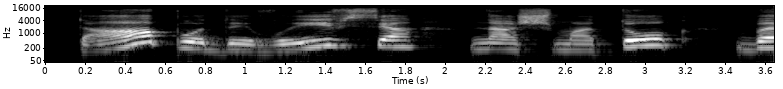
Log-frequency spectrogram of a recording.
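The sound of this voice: Intonation runs lively in this unforced reading voice.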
